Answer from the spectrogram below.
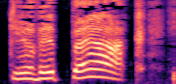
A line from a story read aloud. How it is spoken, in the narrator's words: he roared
